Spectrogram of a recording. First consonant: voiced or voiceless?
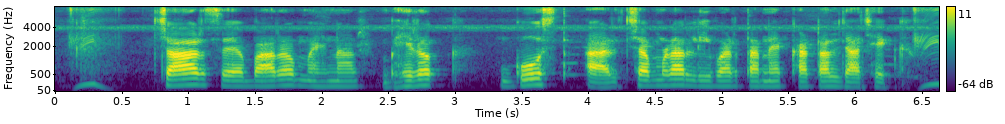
voiceless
